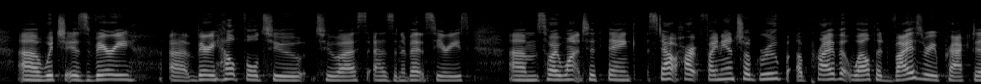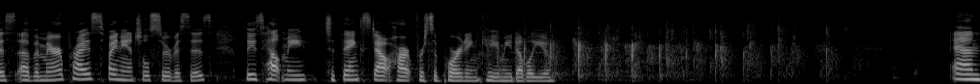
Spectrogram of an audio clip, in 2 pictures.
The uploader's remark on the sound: Here's the audio from the event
